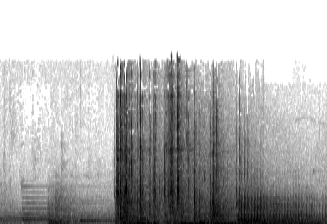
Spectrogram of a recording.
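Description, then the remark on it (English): A large iron door knocker at a gatehouse struck several times in quick succession, loud heavy clanks with a rattling metallic edge, following a quieter moment of low background hum. “Approaching the gatehouse, there's a large iron knocker.”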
